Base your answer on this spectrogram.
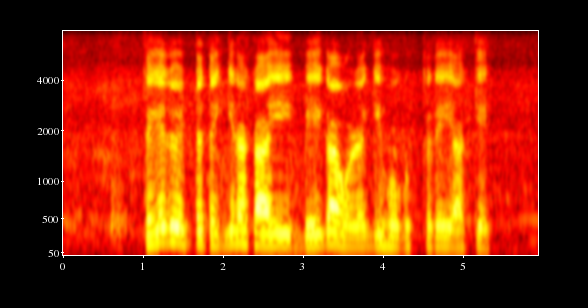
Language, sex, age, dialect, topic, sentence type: Kannada, male, 18-24, Coastal/Dakshin, agriculture, question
